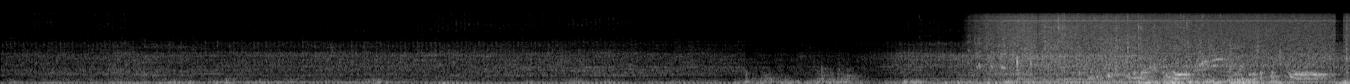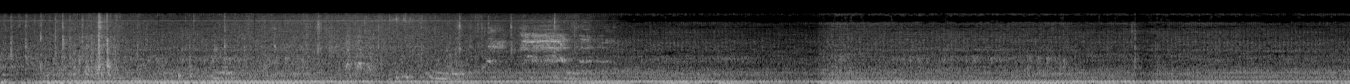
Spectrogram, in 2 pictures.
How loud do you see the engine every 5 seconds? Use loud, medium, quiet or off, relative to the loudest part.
quiet, quiet, loud, loud, loud, loud.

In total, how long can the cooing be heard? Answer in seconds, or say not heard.
10 s.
